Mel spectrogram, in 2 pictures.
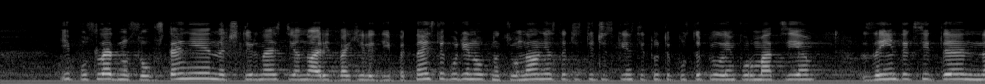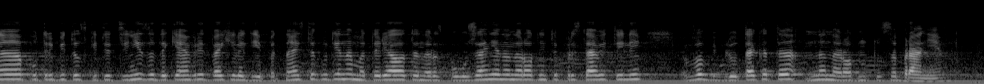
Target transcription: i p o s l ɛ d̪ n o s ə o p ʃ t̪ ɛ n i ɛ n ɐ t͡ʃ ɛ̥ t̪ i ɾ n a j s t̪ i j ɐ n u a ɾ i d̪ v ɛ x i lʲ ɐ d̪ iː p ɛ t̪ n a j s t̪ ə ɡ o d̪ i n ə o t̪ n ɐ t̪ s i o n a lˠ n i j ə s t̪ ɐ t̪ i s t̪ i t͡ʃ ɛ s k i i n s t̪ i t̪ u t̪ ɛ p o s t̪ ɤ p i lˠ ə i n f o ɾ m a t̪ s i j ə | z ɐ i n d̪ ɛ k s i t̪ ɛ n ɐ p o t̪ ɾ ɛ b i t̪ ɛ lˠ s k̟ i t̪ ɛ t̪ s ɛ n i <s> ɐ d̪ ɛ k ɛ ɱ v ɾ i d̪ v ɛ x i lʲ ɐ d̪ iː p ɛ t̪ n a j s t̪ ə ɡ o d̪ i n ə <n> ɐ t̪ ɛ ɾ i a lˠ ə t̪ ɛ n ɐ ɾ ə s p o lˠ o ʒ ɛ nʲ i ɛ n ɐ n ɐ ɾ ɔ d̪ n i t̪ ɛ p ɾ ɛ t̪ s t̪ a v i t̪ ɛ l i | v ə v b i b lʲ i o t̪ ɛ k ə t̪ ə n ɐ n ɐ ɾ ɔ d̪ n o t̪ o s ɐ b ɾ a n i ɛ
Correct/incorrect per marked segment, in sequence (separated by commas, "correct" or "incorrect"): incorrect, incorrect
